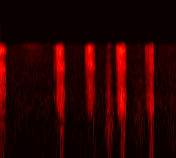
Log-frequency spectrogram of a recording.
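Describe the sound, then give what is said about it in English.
Breathing exercise with a sharp, deep inhale and an exhale in quick puffs: a brief breath at the start, then a spaced run of short, breathy bursts, one noticeably softer. No talking. “Take a second, sharp, deep breath and exhale with four quick puffs of breath.”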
